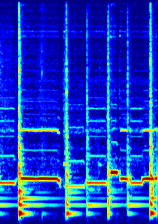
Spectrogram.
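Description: A flute playing a slow melody of held notes over a steady low drone, with a hand frame drum beaten in a steady beat of about three strikes a second.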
